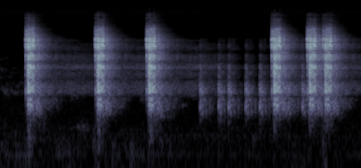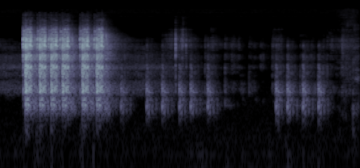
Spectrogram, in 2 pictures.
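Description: Gunfire in PUBG Mobile: sharp, loud bursts of shots, some single cracks and some rapid strings of several rounds, echoing briefly in irregular clusters with no voices.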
